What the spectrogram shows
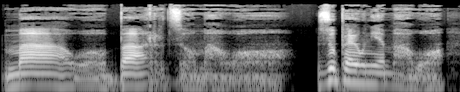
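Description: A storyteller voicing a brisk, bossy gnome who speaks gruffly in a lowered voice. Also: no echo, clean studio sound, natural voice. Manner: gruff, commanding, low.

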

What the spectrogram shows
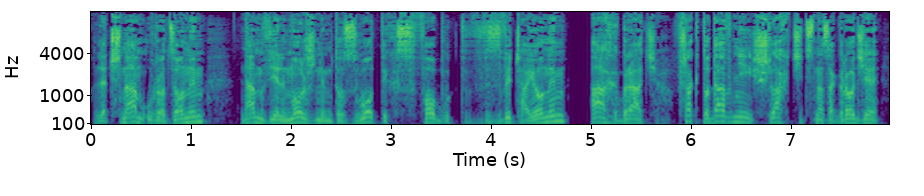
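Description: A man voicing a proud, impoverished nobleman who shouts with scorn. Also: medium pitch, sing-song, a little slow, no room sound, studio quality. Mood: scornful.

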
